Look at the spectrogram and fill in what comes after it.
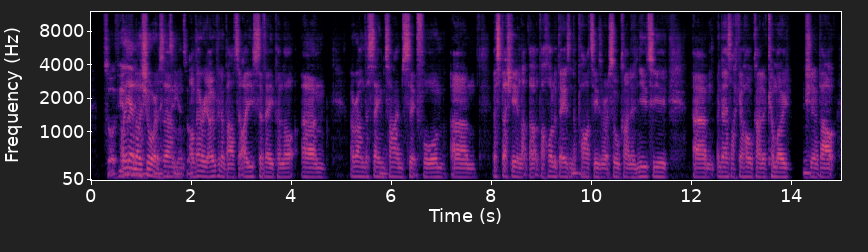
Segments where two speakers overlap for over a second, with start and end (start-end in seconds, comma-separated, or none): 0.6-2.1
